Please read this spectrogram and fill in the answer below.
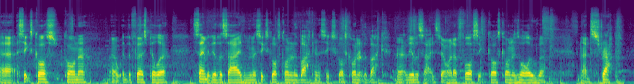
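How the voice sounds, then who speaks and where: A man speaks at a fairly quick pace. Light noise sits in the background. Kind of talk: casual vlog chat while working. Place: street. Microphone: phone near.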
